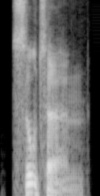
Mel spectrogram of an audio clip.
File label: "saltern", British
